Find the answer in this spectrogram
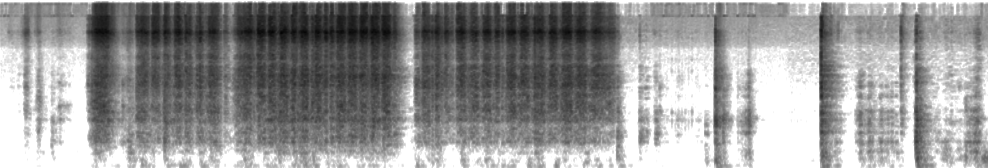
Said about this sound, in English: I'm just going to sand it to make it smooth.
